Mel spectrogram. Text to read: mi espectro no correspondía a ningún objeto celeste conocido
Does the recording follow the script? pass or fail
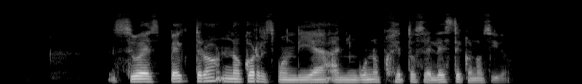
fail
